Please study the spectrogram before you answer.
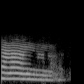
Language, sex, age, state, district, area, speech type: Hindi, female, 18-30, Bihar, Begusarai, urban, conversation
